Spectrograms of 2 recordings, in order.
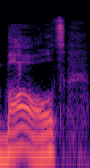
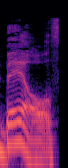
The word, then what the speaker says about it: Baals: After all, the family did change the pronunciation of their last name from Baals to Bales.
